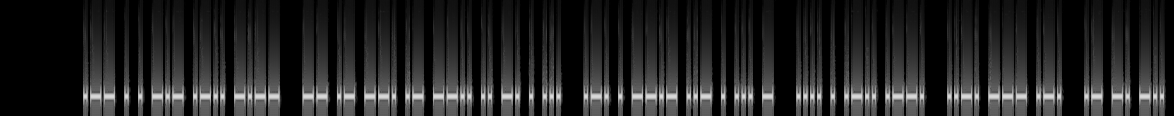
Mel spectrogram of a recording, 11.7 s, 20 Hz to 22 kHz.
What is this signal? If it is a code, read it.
Morse code, heard as a keyed tone, about 36 wpm, 700 Hz. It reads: WEEKLY MAGAZINES REQUEST HELP FOR AND
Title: Pangram Challenge v2 - 35wpm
